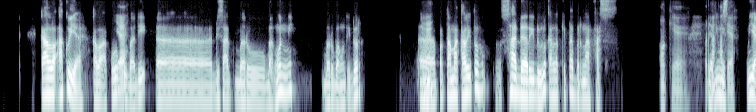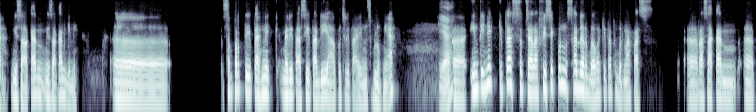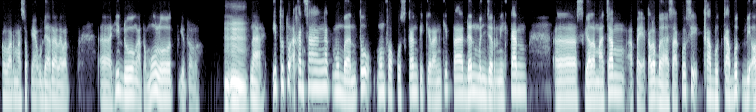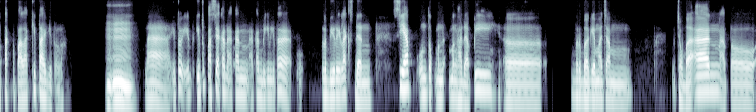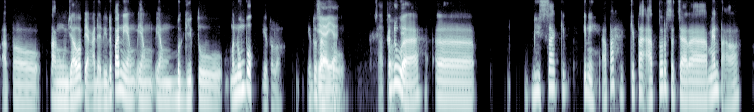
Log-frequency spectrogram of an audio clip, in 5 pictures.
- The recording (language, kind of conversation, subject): Indonesian, podcast, Gimana cara kamu ngatur stres saat kerjaan lagi numpuk banget?
- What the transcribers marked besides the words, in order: other background noise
